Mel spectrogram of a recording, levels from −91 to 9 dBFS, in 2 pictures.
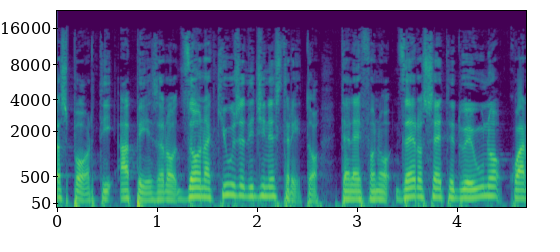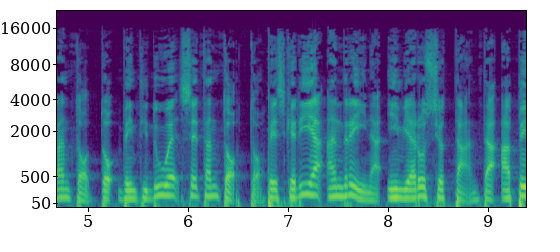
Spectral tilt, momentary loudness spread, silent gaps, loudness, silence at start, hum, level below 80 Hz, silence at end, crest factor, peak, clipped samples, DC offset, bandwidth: -6 dB/octave; 5 LU; none; -15 LUFS; 0 s; none; -28 dBFS; 0 s; 14 dB; 0 dBFS; under 0.1%; under 0.1%; 16 kHz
